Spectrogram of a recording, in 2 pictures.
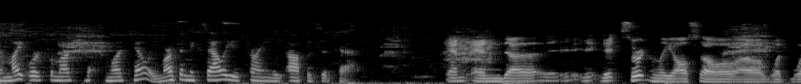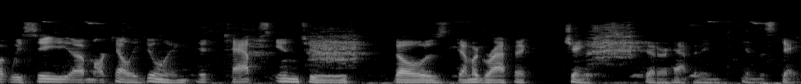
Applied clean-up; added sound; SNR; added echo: classical method log-MMSE.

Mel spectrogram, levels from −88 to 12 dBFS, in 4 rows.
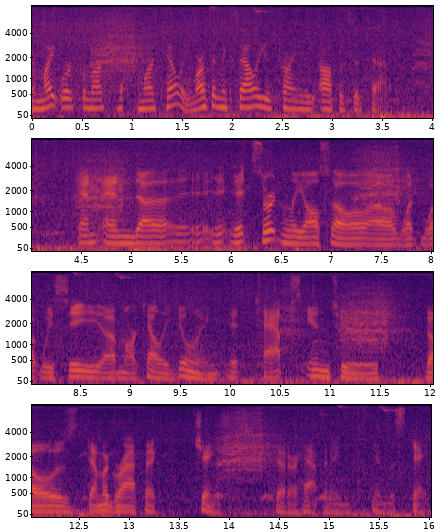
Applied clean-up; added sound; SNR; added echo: none; Rain + Bird; 7 dB; none.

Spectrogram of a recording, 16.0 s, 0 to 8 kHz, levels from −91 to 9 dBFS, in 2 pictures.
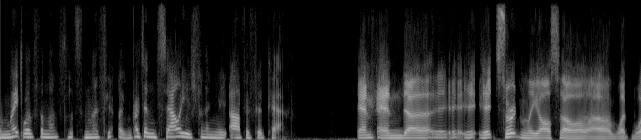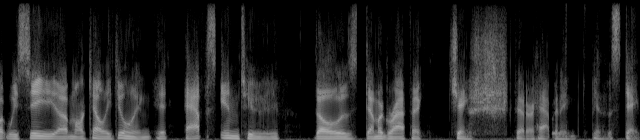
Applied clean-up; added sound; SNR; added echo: neural diffusion model UNIVERSE++.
